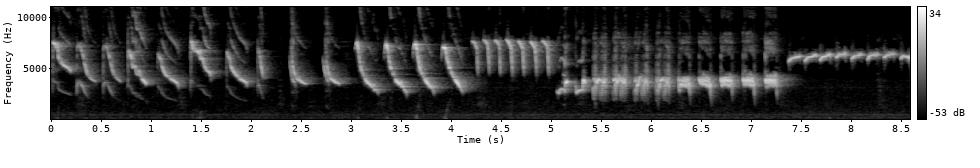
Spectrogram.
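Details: White-eye lure song for trapping: a long string of steep down-sweeping high chirps, then a rapid buzzy trill, ending in a thin sustained whistle.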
